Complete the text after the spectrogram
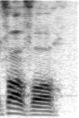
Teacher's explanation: nós temos o ômega, que é o som do nosso O aberto, tá? Como em vovó, ok?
